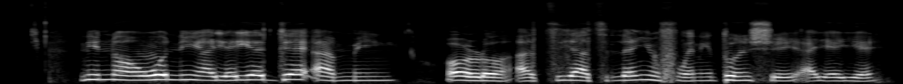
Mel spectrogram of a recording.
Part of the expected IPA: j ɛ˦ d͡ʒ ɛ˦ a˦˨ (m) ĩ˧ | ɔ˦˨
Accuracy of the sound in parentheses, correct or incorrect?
correct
